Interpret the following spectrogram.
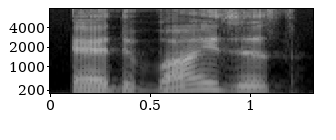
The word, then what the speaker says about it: advises: 되겠습니다 그리고 뒷부분에 있는는 이번 단어에서 스가 아니라 즈 품사는 동사 뜻은 조하다 충고하다 또는 권하다라는 뜻이 되겠고요 문장 보시겠습니다 he 그는 advises 권했다 me 나에게 on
